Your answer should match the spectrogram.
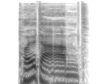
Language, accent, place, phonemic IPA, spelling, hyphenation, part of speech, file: German, Germany, Berlin, /ˈpɔltɐˌʔaːbn̩t/, Polterabend, Pol‧ter‧abend, noun, De-Polterabend.ogg
- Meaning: wedding-eve party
